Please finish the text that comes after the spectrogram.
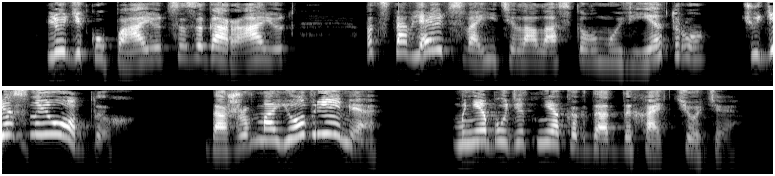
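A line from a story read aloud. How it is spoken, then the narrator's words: Soft objection. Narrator (Russian): мягко возразила я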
